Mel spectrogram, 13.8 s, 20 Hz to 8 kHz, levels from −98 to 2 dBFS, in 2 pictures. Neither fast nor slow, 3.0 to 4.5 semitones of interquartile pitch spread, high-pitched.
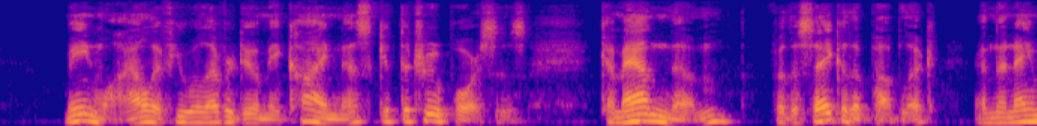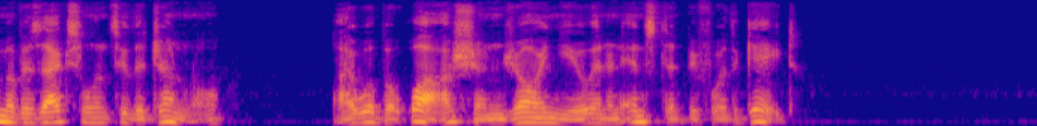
No: average, 175 wpm; average, 3.9 semitones; low, 125 Hz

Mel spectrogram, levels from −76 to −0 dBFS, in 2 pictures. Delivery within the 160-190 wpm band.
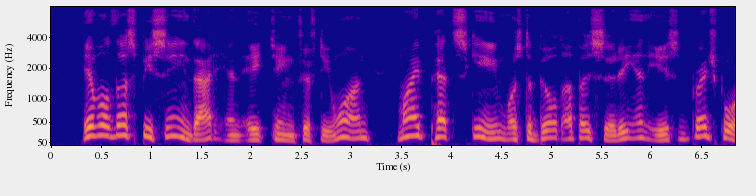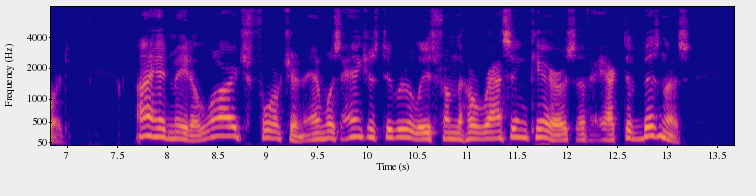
Yes: average, 170 wpm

